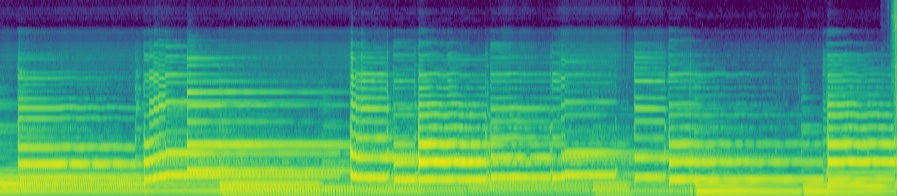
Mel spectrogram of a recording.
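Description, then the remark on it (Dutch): An electric guitar plays a series of sustained chords through the upper of the amplifier's two channels, a very woolly, thick, muddy, bass-heavy tone with some effects, changing chords roughly every second with no talking over it. “Nou, die bovenste gebruik ik eigenlijk nooit. Want die klinkt, die klinkt echt super wollig ja, of zo.”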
